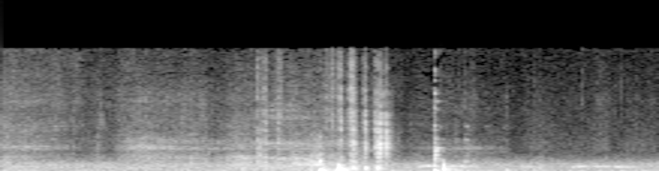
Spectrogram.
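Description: Steel wheel rim knocking and clinking lightly against the wheel studs as a heavy wheel and tire is worked onto the hub, with a few scattered knocks in the second half.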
